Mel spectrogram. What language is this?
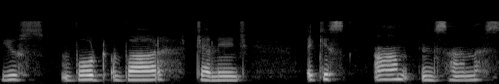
Kashmiri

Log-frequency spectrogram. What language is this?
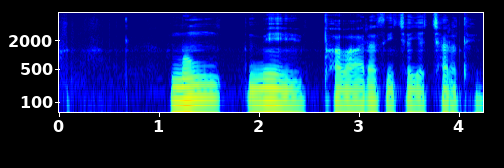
Chhattisgarhi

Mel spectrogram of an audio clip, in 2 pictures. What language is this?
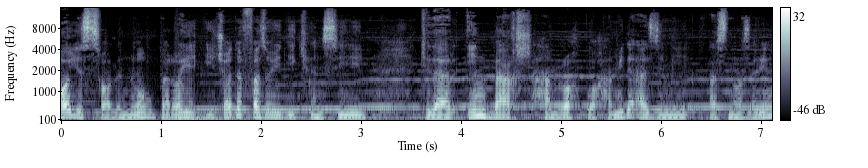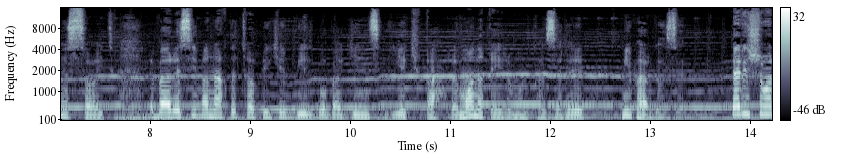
Persian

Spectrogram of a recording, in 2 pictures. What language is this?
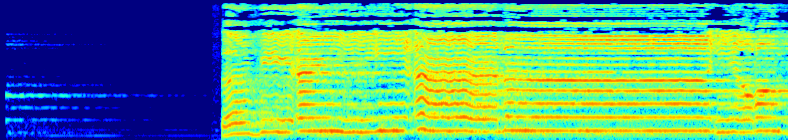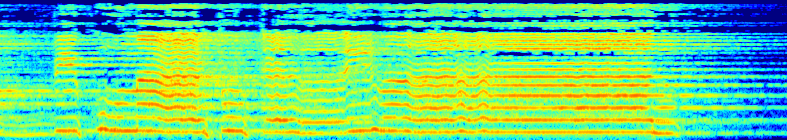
Arabic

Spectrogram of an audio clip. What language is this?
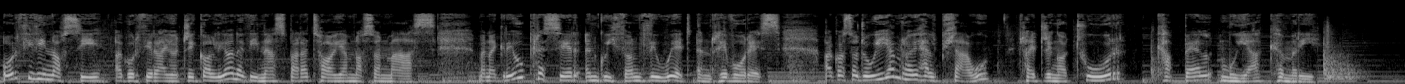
Welsh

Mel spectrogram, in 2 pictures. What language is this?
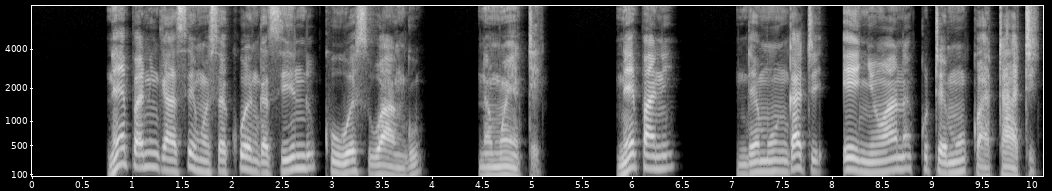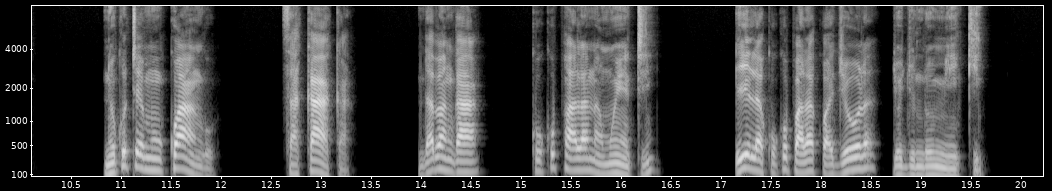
Matengo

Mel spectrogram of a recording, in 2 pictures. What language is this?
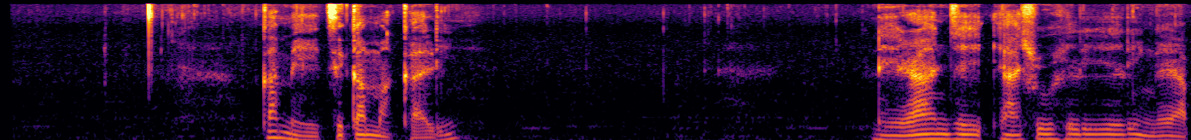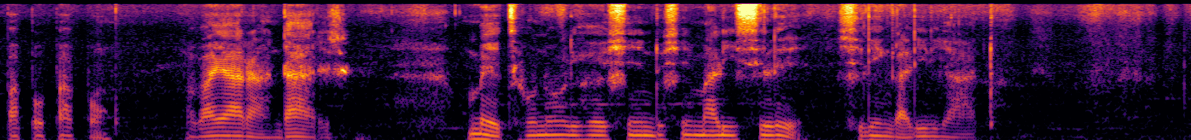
Masaaba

